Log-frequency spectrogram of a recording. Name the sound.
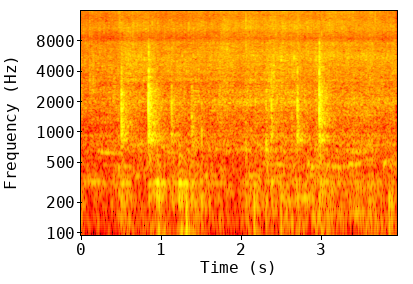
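rava-coated fish frying on a tawa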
